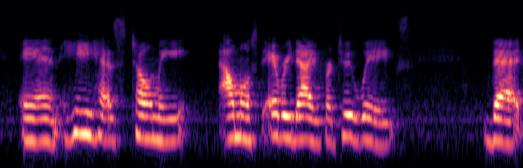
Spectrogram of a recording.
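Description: A woman speaks in an Arkansas accent at a medium pitch, her intonation monotone and flat. Room echo is audible. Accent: Southern US (Arkansas). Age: 70s. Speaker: resident speaking at public comment. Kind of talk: public comment at council meeting. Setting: city council meeting.

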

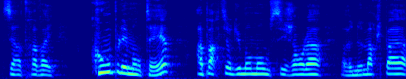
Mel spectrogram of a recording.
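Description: Speaking at a fairly quick pace, a man uses a high pitch with ordinary variation. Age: 50s. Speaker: educational kinesiology trainer. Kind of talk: solo presentation. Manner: hesitant, many fillers. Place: home room. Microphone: webcam.

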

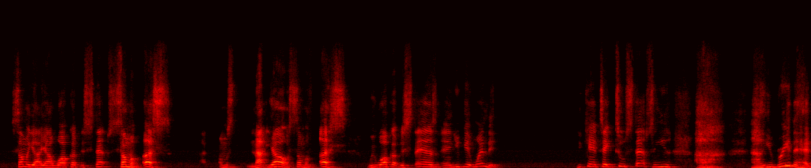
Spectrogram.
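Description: Animated in tone, a man speaks at a high pitch with ordinary pitch variation, leaving long, frequent pauses. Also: moderate pace. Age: young. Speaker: religious teacher. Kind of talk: sermon. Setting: livestream. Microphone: webcam.

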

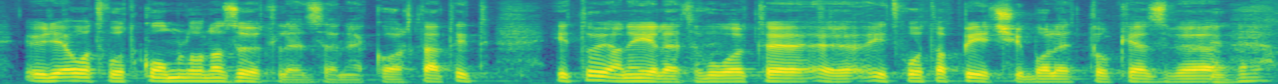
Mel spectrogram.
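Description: Fairly quick in pace, this man has an ordinary speaking voice. His medium pitch shows ordinary variation. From Hungary, Pécs; Hungary. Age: 50s. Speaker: photographer; guest. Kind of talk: interview. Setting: TV studio. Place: studio. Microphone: lapel.

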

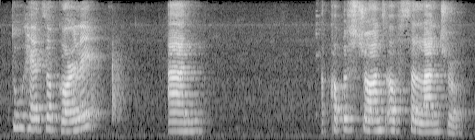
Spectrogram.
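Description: A woman speaks very slowly, with ordinary pitch variation. Room echo is audible. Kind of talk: cooking tutorial. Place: kitchen. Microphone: camera far.

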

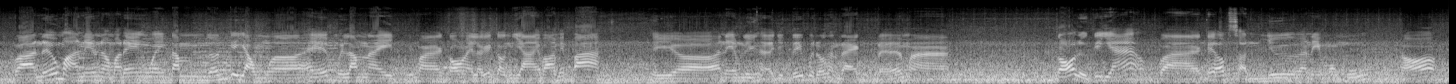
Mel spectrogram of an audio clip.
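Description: Against loud background noise, a man speaks fairly slowly in a dry sound with no echo. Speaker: machinery seller. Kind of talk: casual sales commentary. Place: street. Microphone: phone near.

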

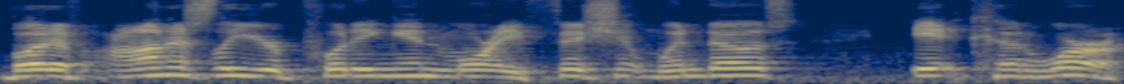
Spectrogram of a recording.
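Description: The pace is moderate. A man talks at a high pitch. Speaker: presenter. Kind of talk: tutorial. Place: office.

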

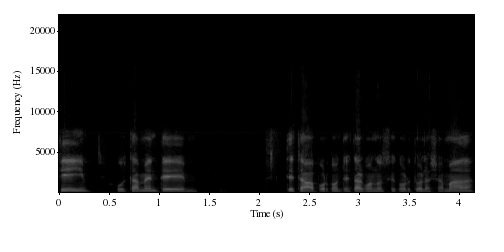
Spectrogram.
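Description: A man talks at a fairly quick pace with ordinary pitch variation, in a dry sound with no echo. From Argentina, Villa Constitución (Santa Fe); Santa Fe, Argentina. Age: 40s. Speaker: trade union leader, steelworker. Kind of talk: phone interview on radio. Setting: phone call. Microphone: phone line.

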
